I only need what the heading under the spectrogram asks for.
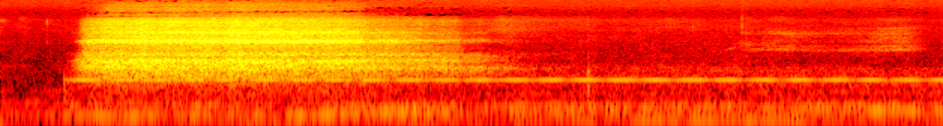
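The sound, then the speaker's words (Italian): A person breathes in slowly and loudly through a guided breathing exercise, then lets the air out in a softer, longer exhale, with a faint steady hum underneath. “Inspiriamo ed espiriamo.”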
